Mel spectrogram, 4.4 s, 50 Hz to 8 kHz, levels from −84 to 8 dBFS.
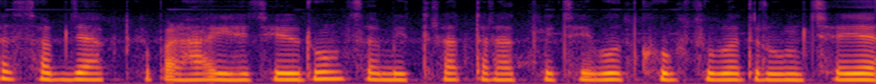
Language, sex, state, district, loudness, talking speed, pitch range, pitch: Maithili, female, Bihar, Purnia, -18 LUFS, 230 wpm, 215-225 Hz, 220 Hz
